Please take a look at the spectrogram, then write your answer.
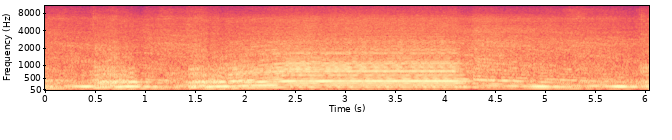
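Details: Yamaha Mio Soul GT scooter that starts but dies when throttled, with no MIL code. After the packing was replaced, the engine picks up smoothly to a clean high rev and settles with no stumbling. It later stalled, and the mechanic traced the fault to the injector.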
